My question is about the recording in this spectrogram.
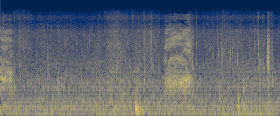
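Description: Fishing-trap net being hauled over the side of a small boat: short splashing bursts of water, a dull knock against the boat about two seconds in and a sharp click near the end, over wind noise.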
